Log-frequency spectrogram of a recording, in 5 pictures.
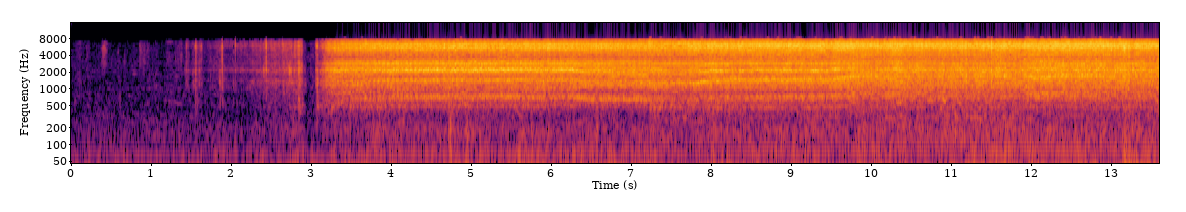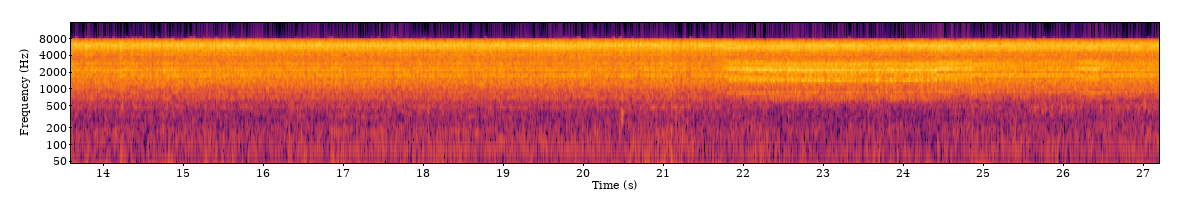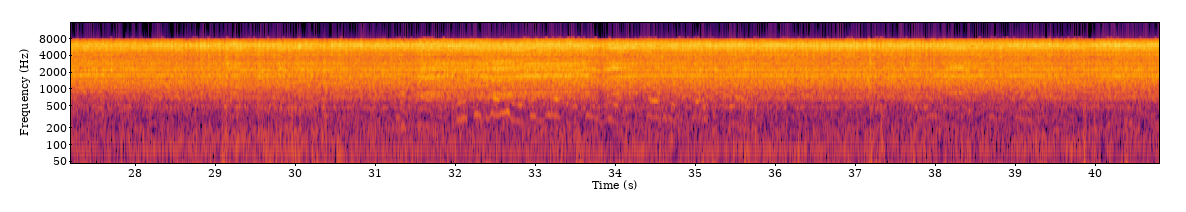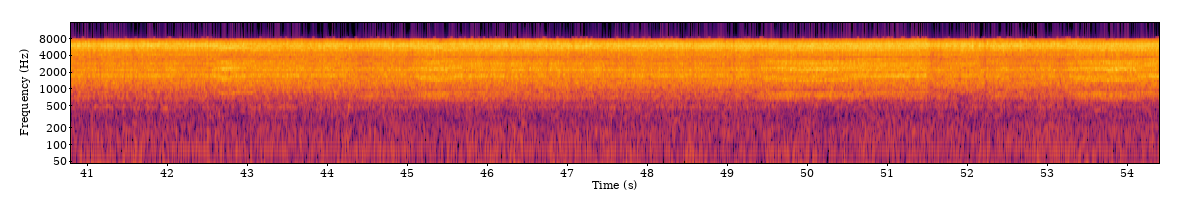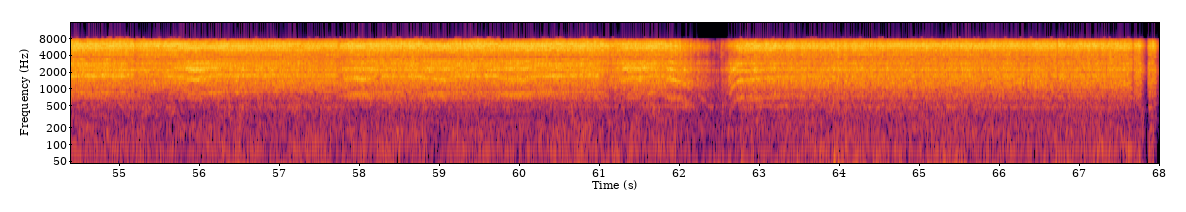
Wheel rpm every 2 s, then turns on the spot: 0, 30, 150, 160, 190, 230, 230, 230, 230, 240, 230, 220, 220, 230, 230, 230, 230, 230, 230, 230, 230, 230, 230, 230, 230, 220, 230, 220, 230, 230, 220, 130, 230, 230.
none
